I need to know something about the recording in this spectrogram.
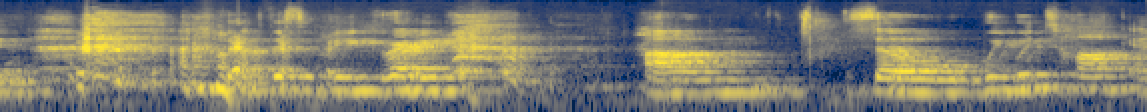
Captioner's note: laughing drowns out words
